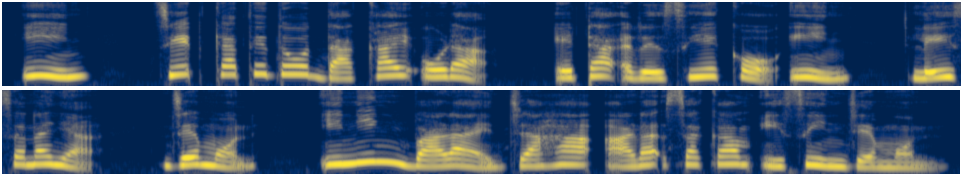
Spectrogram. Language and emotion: Santali, neutral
